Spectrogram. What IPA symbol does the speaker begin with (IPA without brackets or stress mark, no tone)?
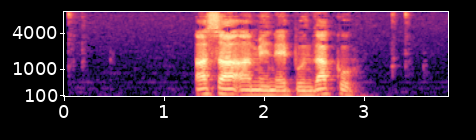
a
